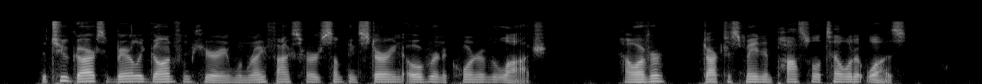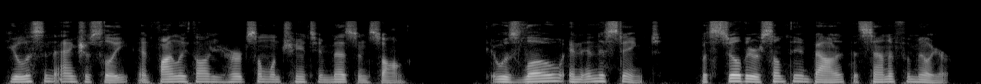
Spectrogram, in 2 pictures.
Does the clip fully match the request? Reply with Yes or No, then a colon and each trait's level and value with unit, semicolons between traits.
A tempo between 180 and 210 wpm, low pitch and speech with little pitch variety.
Yes: average, 185 wpm; low, 115 Hz; narrow, 2.3 semitones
